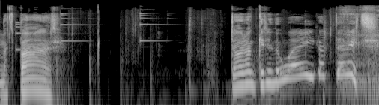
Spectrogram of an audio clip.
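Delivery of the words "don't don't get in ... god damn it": much higher, squeaky voice scolding the dog. Acted. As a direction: squeak it out like a fussed little character. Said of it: "Don't get in the way of the arrows".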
